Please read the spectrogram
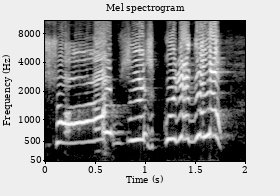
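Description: A person's voice in three drawn-out, high-pitched cries, the pitch climbing within each, more like a theatrical whining wail than plain talk.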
